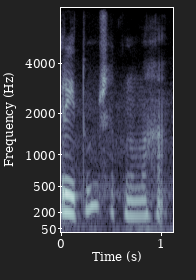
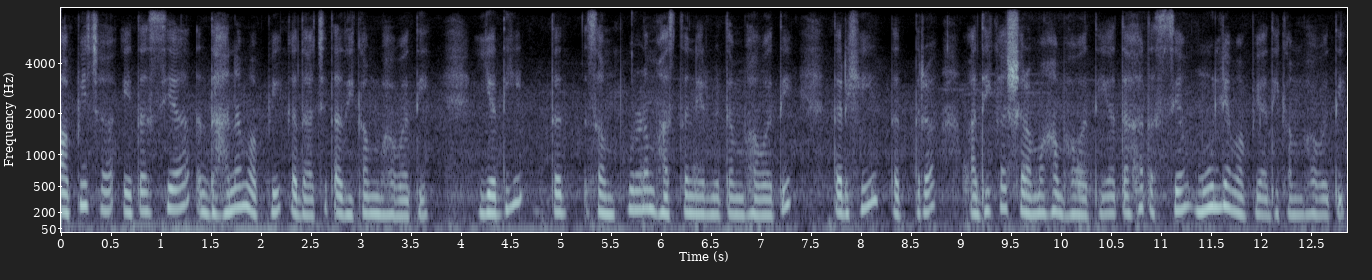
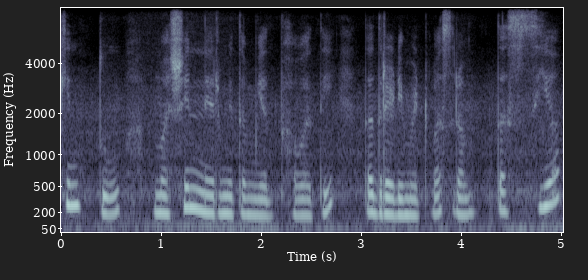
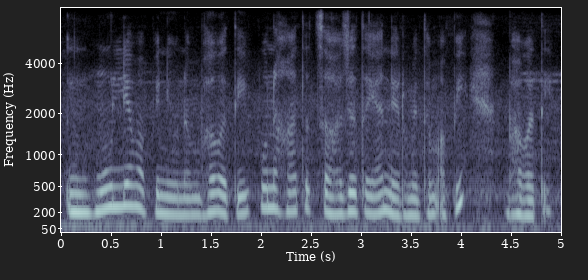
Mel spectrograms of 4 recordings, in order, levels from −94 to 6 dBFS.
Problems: none marked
